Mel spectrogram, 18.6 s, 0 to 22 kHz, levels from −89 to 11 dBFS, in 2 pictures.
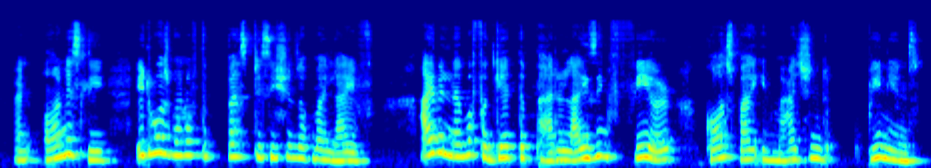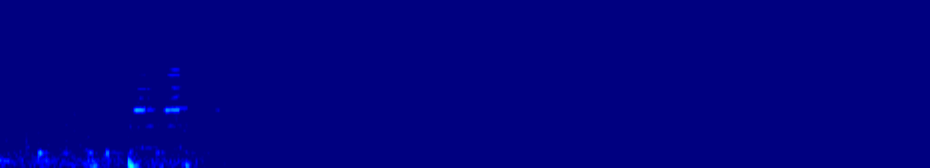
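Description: A call bitrate drop hits this speech from 7.15 to 10.25 s, right after "forget the paralyzing fear". The bandwidth estimate fell and the encoder coded far more coarsely, which fits a cut from about 64 to 22 kbps. For 1.28 s at the lowest rate, the speech sounds rough and muffled, with its high frequencies cut off.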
